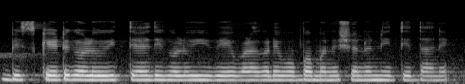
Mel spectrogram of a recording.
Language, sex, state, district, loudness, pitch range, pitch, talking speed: Kannada, female, Karnataka, Bidar, -15 LUFS, 200-205 Hz, 205 Hz, 90 wpm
